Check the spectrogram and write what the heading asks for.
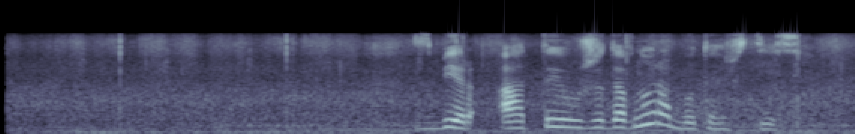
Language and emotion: Russian, neutral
